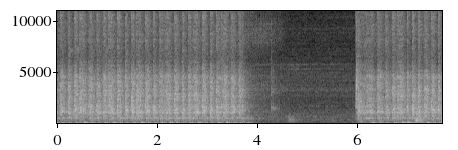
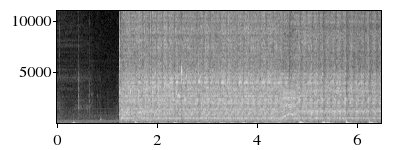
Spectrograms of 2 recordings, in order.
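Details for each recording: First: Abandoned Nissan 240SX S13 with SR20DET swap, started for the first time in about 14 years: starter spins, the engine catches and settles into a steady idle, then a clean rev. It sounds healthy; normal start and idle. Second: Nissan 240SX S13 with SR20DET swap, abandoned for years, cranking with valve cover off: loud busy clatter on an uneven starter beat about two per second, no firing; sounds terrible, cause unclear, possibly stuck rings.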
